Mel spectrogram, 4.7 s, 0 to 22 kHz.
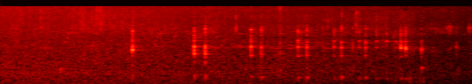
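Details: A displaying male Western capercaillie at a morning lek in Mykland, Norway, in April 2019, with seven males present, gives about a dozen dry, knocking clicks over three seconds, quickening toward the end, against a quiet hiss.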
